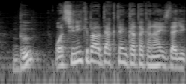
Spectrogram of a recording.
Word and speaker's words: ヴ: But be aware that although vu is the character for vu, it actually sounds more like bu, because a lot of Japanese speakers are not used to pronouncing V sounds, as I said.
